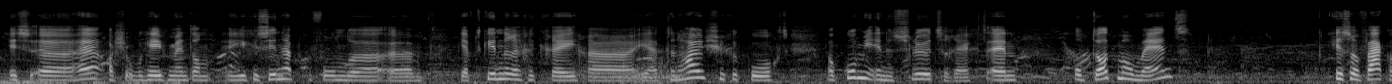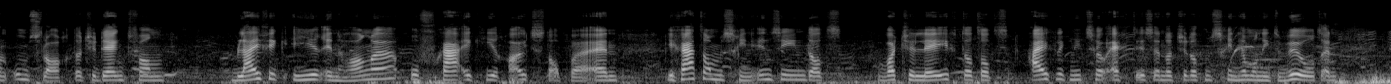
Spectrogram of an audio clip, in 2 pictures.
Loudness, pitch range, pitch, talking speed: -26 LUFS, 190-230 Hz, 205 Hz, 170 wpm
